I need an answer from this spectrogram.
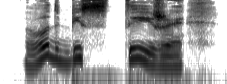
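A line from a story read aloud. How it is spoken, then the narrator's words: Sighing. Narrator (Russian): вздохнул Марк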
